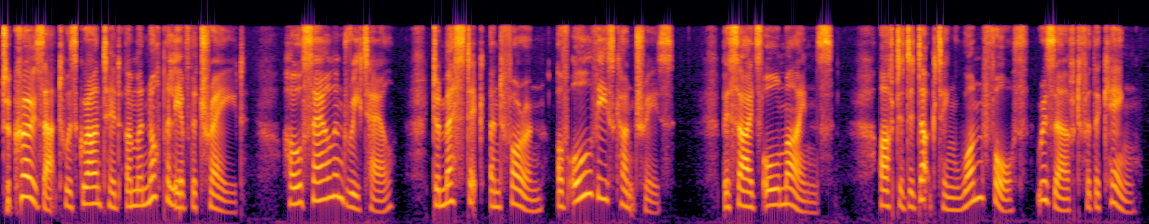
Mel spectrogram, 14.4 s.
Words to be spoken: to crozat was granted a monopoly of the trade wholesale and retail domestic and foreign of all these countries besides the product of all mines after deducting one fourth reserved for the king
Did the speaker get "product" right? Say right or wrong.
wrong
